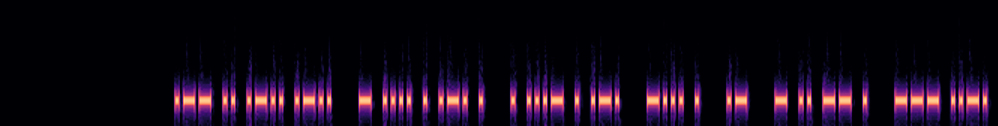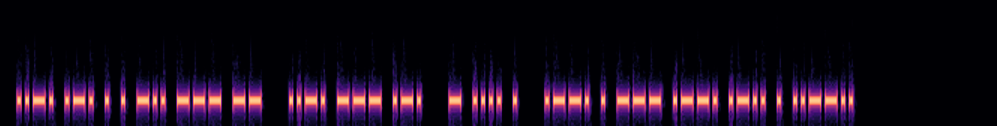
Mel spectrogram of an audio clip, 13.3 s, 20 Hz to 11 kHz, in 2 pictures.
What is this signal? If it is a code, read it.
Morse code, heard as a keyed tone, about 46 wpm, 700 Hz. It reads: WILL THERE EVER BE A TIME OF FREEDOM FOR THE PEOPLE?
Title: Sentences from Top 1000 Words - Review Part 5 - 45wpm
